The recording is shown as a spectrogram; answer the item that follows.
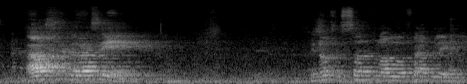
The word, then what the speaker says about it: Asteraceae: Oh, I use British pronunciation. You call it Asteraceae.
